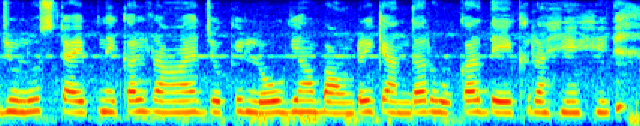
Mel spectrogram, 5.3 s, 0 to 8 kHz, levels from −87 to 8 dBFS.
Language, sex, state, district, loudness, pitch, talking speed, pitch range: Hindi, female, Chhattisgarh, Balrampur, -13 LUFS, 235 Hz, 180 wpm, 230-240 Hz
